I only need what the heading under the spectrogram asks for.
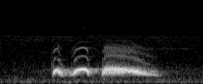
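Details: Single spotted dove phrase, used to lure wild doves: a quick coo, a wavering second coo, then a smooth, longer descending croo, clean and quiet.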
